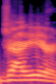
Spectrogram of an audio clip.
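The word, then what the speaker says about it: Jaire: Oh, the Jair. Packers. I want Jair. That's how you say it. I thought it was an A in front of it. But like Jair, I want to know his tendencies too.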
